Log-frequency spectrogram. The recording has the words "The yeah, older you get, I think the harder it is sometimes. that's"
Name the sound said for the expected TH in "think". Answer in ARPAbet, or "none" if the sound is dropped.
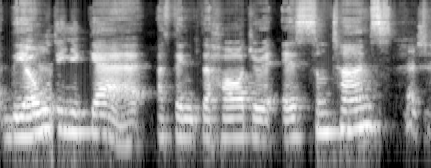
TH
